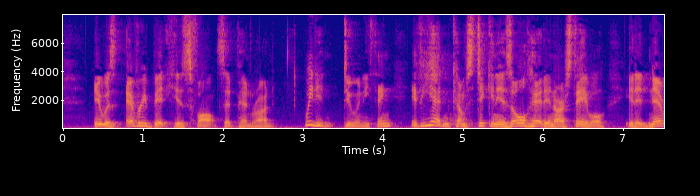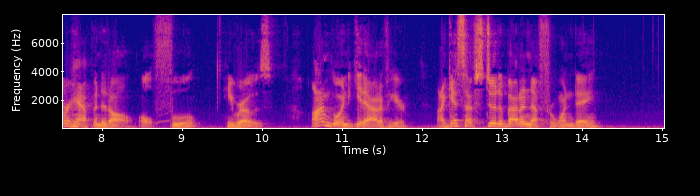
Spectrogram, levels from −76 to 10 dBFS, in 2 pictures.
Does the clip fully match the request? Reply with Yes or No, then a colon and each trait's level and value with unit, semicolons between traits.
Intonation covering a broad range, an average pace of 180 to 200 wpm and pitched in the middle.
Yes: wide, 7.1 semitones; average, 190 wpm; medium, 145 Hz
